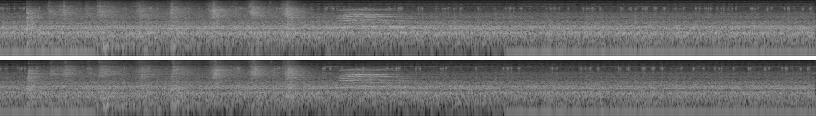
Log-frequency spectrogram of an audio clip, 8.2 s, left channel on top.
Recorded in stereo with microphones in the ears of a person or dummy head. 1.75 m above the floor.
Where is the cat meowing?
45° left (ahead or behind), 1.7 m.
